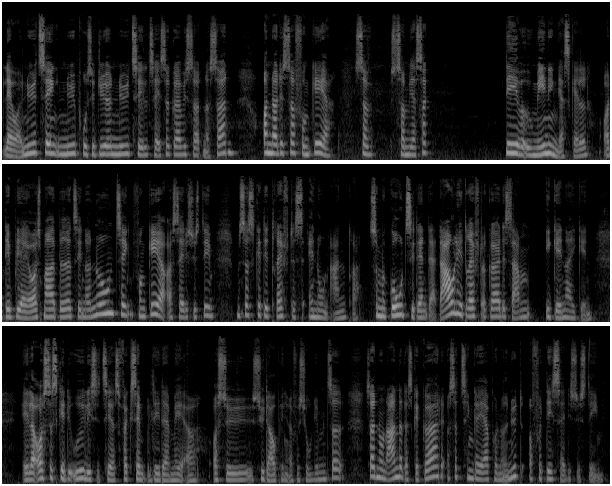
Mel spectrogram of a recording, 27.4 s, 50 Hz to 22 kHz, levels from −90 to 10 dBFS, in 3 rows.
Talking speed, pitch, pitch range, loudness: 230 wpm, 190 Hz, 165-215 Hz, -38 LUFS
